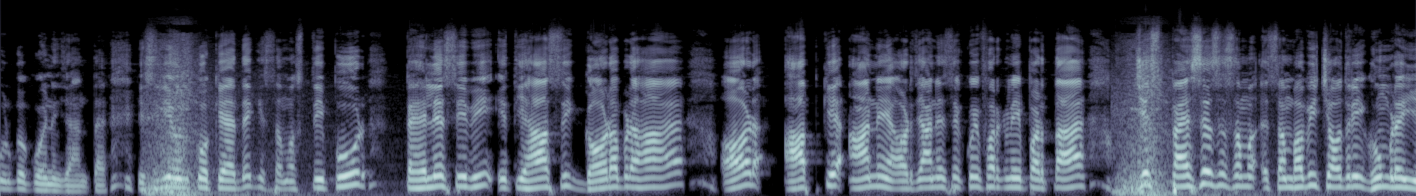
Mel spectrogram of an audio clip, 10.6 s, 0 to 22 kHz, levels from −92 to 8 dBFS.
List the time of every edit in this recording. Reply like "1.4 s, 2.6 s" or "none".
8.3 s

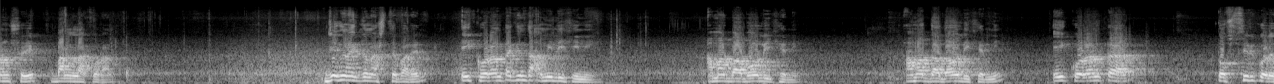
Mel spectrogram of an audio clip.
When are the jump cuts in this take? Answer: 4.4 s

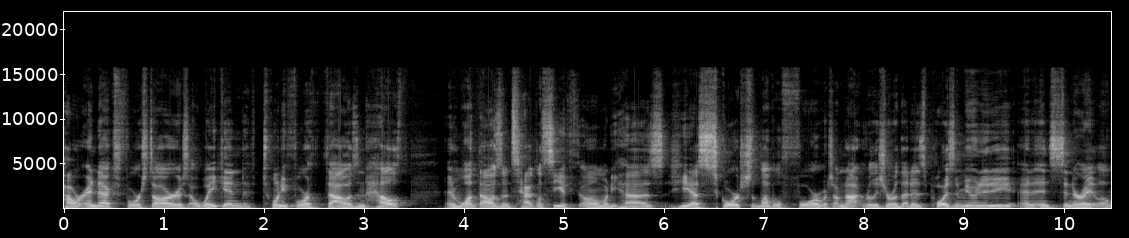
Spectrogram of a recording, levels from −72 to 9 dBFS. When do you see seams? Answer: 7.9 s

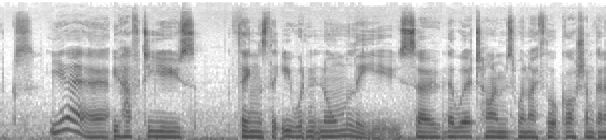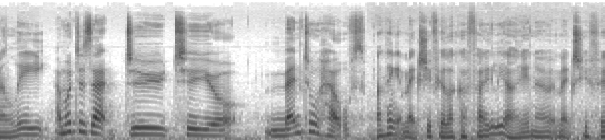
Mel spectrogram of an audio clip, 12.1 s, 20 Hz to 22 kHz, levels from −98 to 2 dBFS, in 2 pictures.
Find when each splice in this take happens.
1.1 s, 4.4 s, 6.5 s, 7.2 s, 9.6 s

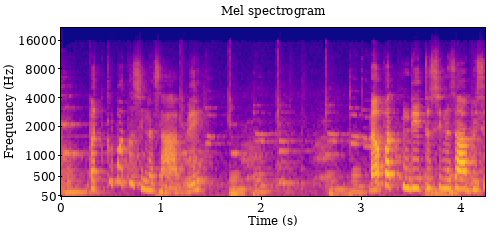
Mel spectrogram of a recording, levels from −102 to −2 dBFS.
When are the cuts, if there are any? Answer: none

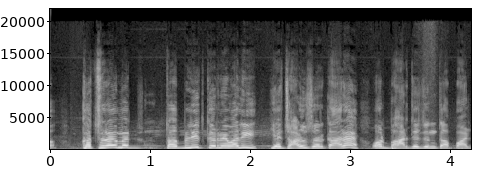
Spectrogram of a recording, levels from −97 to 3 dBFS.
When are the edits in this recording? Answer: none

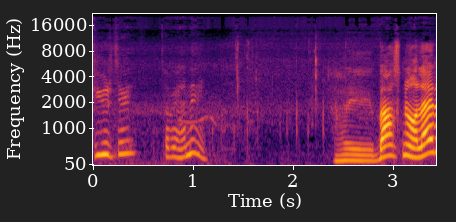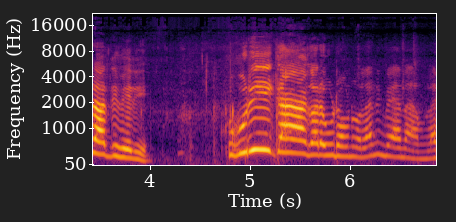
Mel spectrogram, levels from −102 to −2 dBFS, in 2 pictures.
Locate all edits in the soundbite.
none

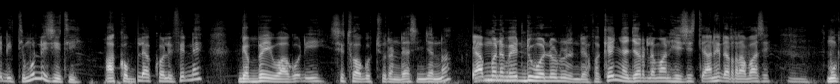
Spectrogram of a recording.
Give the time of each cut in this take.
1.4 s, 4.7 s

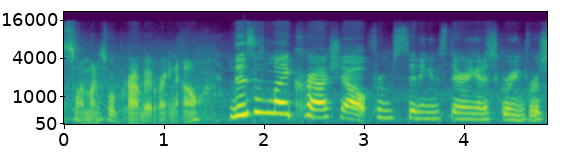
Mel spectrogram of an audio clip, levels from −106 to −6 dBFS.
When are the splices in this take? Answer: 1.5 s

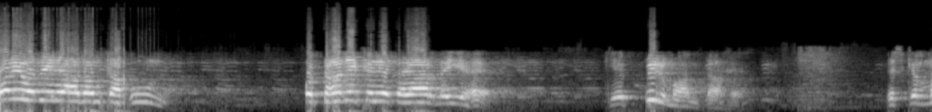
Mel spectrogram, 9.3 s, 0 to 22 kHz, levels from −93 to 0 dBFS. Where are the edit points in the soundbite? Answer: 1.2 s

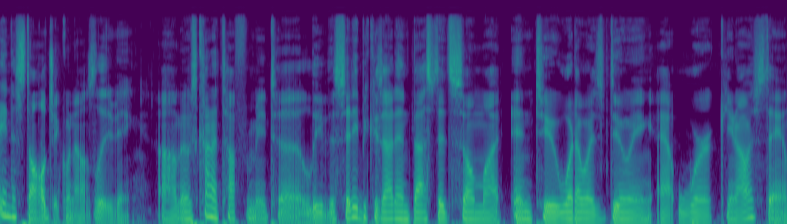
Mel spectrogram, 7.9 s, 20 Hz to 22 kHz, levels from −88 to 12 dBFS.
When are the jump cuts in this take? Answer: none

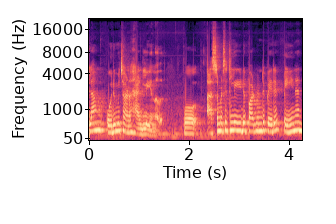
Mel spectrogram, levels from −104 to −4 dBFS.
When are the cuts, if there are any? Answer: none

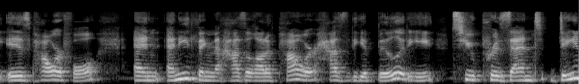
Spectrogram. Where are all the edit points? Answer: 4.4 s

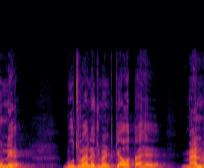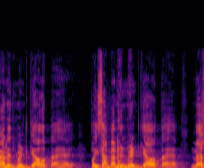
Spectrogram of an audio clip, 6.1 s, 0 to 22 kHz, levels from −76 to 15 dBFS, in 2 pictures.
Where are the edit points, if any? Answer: none

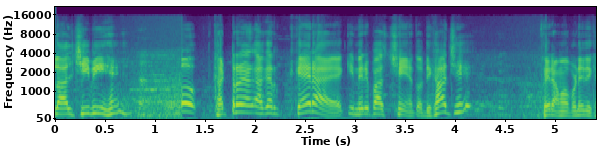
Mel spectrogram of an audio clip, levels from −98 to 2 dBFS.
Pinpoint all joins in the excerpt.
1.3 s

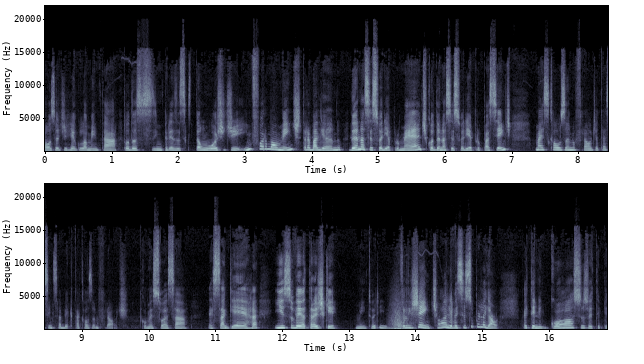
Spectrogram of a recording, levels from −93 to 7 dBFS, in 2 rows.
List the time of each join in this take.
1.1 s, 4.5 s, 9.9 s, 13.8 s

